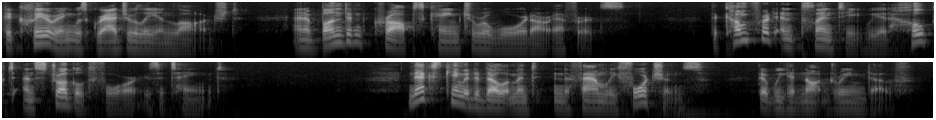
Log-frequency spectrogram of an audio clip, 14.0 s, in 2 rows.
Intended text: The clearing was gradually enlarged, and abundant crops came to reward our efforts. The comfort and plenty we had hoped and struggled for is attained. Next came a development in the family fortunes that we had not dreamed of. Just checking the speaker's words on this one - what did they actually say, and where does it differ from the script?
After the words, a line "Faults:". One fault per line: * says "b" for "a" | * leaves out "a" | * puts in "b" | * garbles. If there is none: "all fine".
The clearing was gradually enlarged, and abundant crops came to reward our efforts. The comfort and plenty we had hoped and struggled for is attained. Next came a development in the family fortunes that we had not dreamed of.
Faults:
all fine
